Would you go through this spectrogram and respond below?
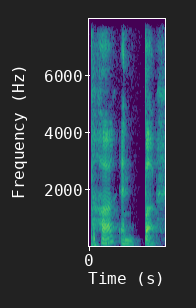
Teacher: You can understand why it's a bilabial because it uses both of your lips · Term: bilabial stop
